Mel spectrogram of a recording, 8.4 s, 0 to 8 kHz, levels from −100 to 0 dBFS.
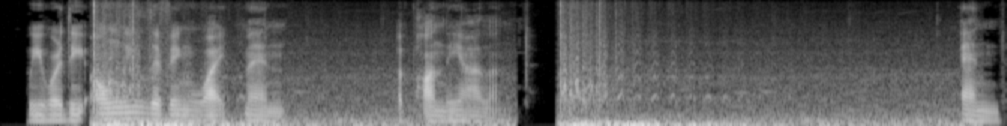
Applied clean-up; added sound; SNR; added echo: none; Bird; -2 dB; none.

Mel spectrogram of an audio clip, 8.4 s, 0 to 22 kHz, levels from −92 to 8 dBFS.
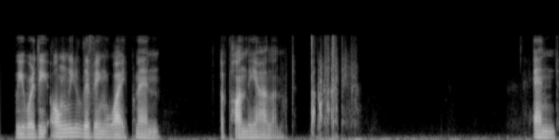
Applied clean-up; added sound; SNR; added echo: neural diffusion model UNIVERSE++.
